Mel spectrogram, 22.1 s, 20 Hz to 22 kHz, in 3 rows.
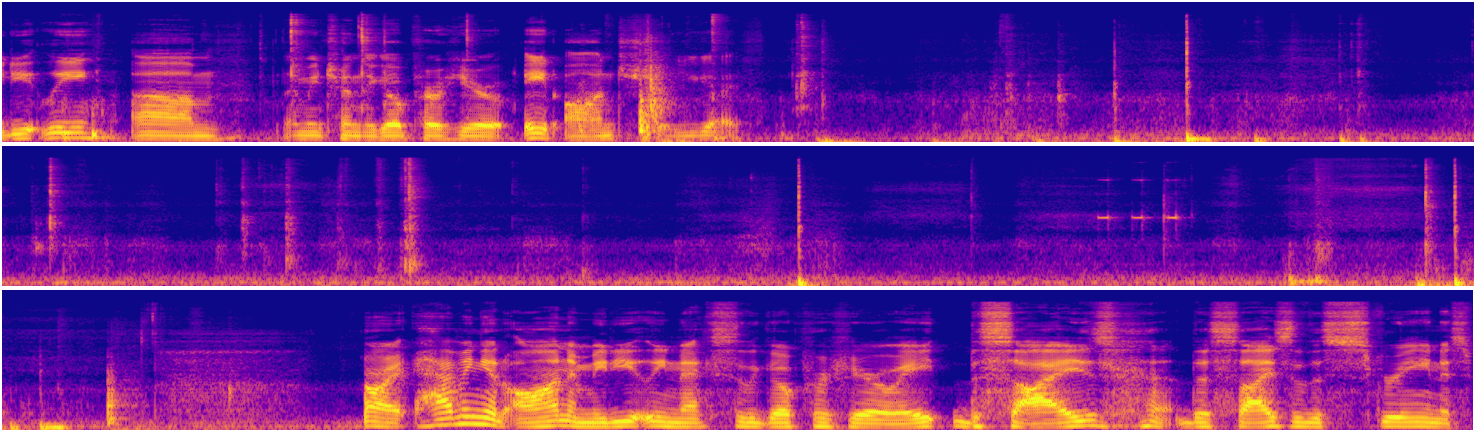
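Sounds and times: steady low hum: 0.0s - 22.0s.

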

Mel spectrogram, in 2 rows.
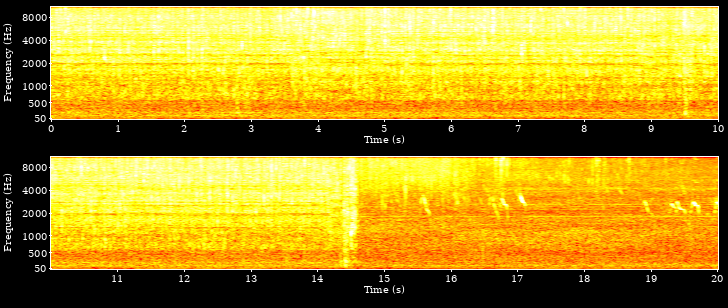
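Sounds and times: hose water splashing into tub: 0.0s - 16.6s.

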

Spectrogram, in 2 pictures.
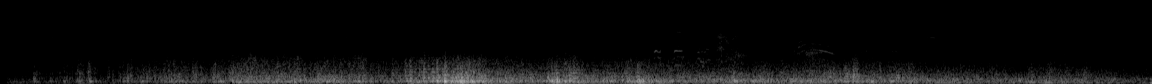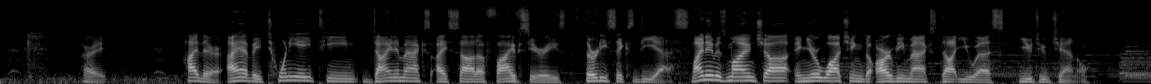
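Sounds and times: low rumble: 0.9s - 13.4s.

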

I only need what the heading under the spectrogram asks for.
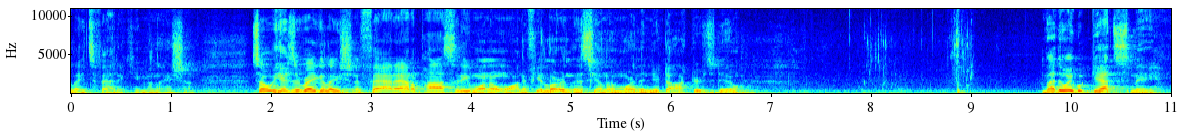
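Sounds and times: low room and microphone rumble: 0.0s - 11.0s.

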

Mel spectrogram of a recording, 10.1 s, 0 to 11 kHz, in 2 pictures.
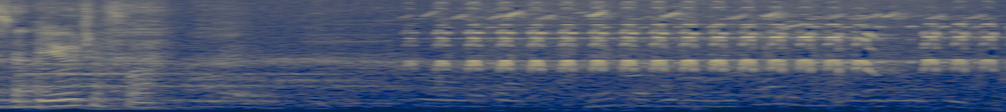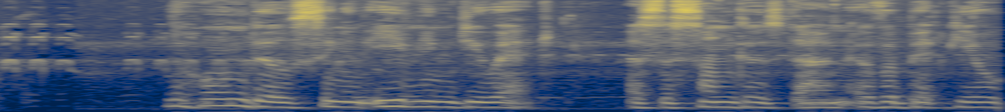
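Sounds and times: hornbills calling: 0.0s - 6.5s.

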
